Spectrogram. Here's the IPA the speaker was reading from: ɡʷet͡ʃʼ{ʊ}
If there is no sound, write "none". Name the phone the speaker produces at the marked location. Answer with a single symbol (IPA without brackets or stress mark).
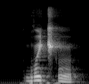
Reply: ʊ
